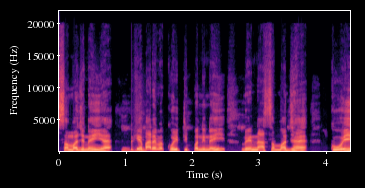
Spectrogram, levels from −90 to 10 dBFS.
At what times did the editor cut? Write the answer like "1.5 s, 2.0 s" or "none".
1.1 s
